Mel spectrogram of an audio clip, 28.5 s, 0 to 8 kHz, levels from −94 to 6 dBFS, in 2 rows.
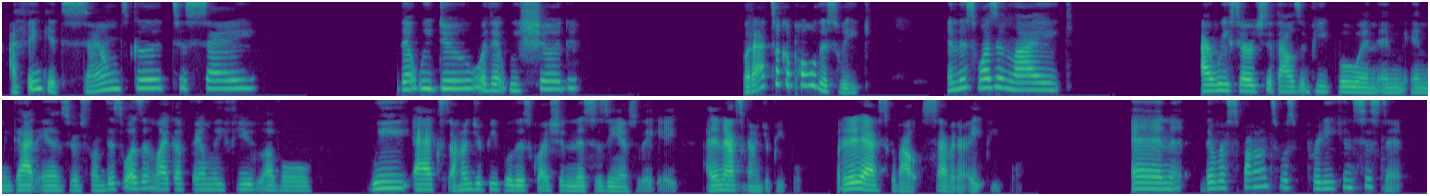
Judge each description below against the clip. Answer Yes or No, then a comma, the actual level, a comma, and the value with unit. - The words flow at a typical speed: Yes, average, 165 wpm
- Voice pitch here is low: No, high, 190 Hz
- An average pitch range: No, wide, 8.6 semitones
